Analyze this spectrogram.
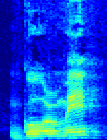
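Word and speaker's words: gourmet: even अगर हम कहे गोरमे इसको गोरमेंट नहीं पढ़ते गो में टी साइलेंट होता है गोम या गमांड इन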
